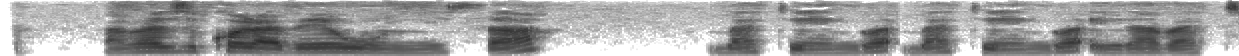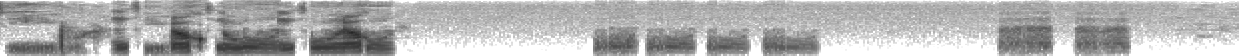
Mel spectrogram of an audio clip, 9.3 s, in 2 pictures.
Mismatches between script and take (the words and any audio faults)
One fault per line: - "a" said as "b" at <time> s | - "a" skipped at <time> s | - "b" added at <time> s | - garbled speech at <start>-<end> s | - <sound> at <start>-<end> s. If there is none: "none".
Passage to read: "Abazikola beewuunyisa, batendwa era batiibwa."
- "batendwa" added at 3.4 s
- garbled speech at 5.1-6.1 s
- laugh at 6.9-7.7 s
- laugh at 8.4-8.9 s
